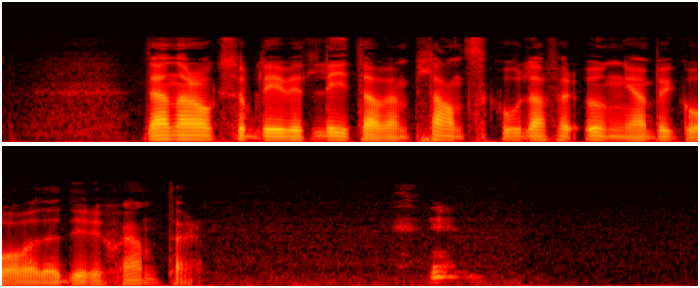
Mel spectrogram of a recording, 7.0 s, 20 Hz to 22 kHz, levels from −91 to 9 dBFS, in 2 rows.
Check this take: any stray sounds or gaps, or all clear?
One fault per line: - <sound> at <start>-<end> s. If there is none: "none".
- laugh at 5.4-5.9 s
